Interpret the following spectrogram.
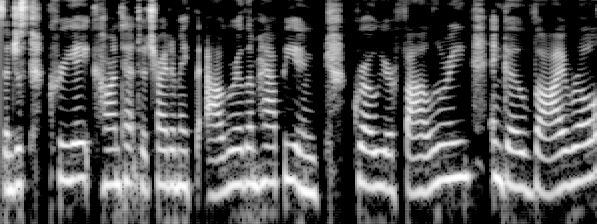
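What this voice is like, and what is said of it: Weird put-on accent. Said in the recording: “adapting like a weird accent for that”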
